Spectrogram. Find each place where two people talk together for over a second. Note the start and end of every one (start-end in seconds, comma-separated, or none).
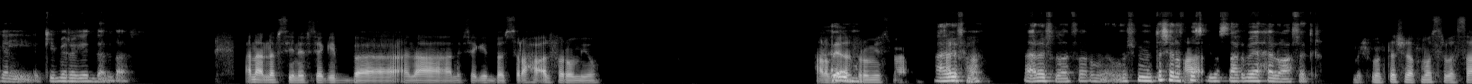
none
